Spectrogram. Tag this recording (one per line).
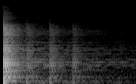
sound
effect
game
